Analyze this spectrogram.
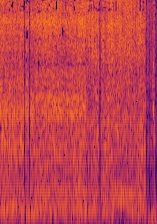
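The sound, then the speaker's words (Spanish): Early-morning hailstorm in Valencia: a dense, steady roar of pelting hail that stays loud and unbroken throughout, with no voices. “Así sonaba la tormenta de granizo que se ha registrado allí a primera hora de la mañana.”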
